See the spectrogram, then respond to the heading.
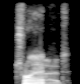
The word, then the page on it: triode: British English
